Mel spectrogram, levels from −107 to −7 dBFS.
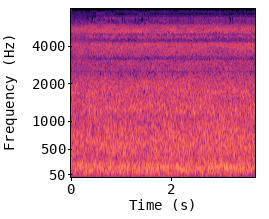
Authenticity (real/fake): fake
